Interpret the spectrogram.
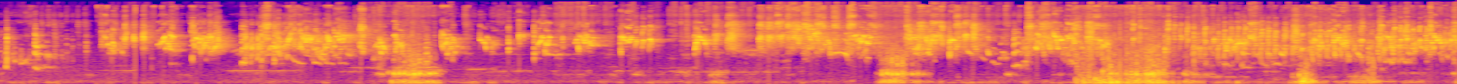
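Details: A flock of pet budgerigars keeps up lively, unbroken warbling chatter, raspy chirps and squeaky notes layered together, interrupted by a few dull low bumps and a short burst of rustling near the middle.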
